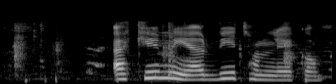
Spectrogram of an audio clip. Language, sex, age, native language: Icelandic, male, 18-19, Icelandic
